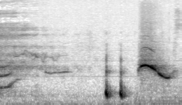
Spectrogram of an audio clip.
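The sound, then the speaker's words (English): A person whistles close to the microphone: a sliding, wavering tune, then two soft thumps and a loud, bright whistle that swoops upward and falls away. No one speaks. “I shouldn't whistle into the mic, sorry.”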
